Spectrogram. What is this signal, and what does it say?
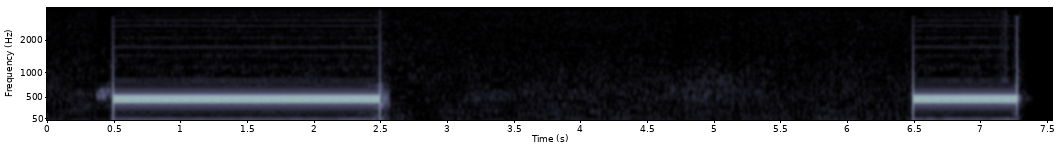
Ringback tone (North America), 440 + 480 Hz.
